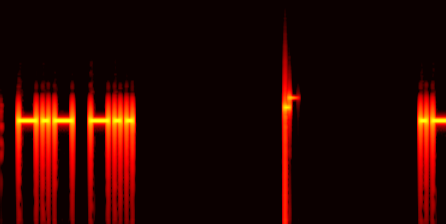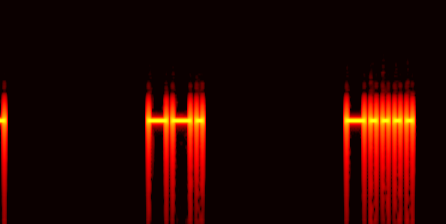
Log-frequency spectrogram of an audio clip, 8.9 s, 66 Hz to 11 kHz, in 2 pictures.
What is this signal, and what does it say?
Morse code, heard as a keyed tone, about 20 wpm, spaced as for 7 wpm, 700 Hz. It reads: KD AG6
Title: USA Call Signs - 8x Character Spacing - 20wpm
